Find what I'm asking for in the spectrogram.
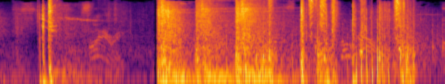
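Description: Sharp bursts of automatic gunfire in the video game Apex Legends, a single crack followed by sustained rapid volleys and a final stuttering string of shots, loud and close, with faint game voices in the background.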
